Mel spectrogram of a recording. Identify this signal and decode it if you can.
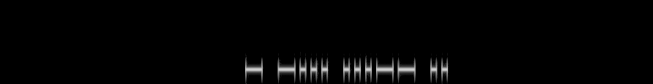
Morse code, heard as a keyed tone, about 22 wpm, 700 Hz. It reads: TB3I
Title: DXCC-100 Call Signs - 4 Characters - Repeated 3x - 22wpm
